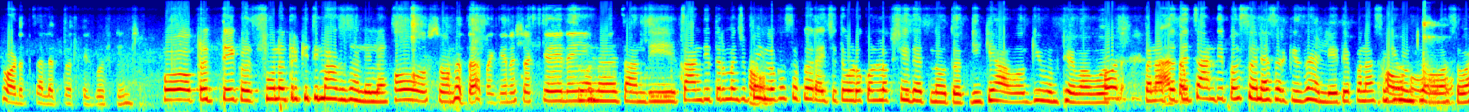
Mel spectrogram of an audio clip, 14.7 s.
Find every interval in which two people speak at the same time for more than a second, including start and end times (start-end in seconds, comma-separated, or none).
none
